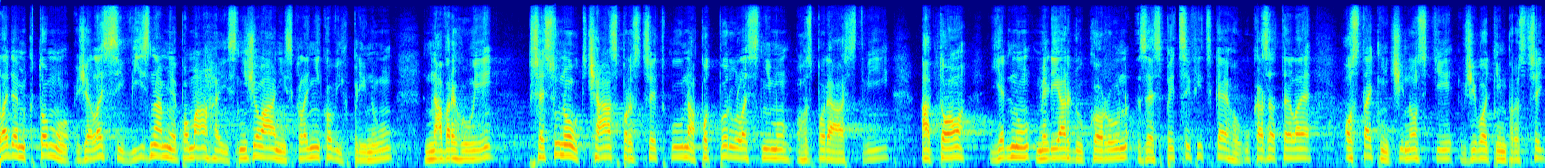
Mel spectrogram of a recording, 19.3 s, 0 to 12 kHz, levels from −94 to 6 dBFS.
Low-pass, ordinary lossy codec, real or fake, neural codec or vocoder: 10.8 kHz; AAC, 48 kbps; real; none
